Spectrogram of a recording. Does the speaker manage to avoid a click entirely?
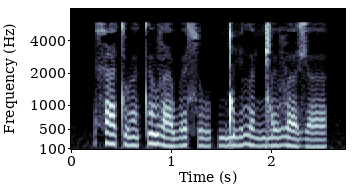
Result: no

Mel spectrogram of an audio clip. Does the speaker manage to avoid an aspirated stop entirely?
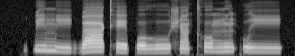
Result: no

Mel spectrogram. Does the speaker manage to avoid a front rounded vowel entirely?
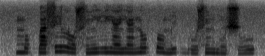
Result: yes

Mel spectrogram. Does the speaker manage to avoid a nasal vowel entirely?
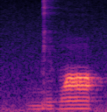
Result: no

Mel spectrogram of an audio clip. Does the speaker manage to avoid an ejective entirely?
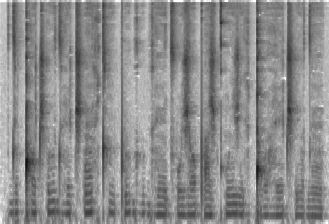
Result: no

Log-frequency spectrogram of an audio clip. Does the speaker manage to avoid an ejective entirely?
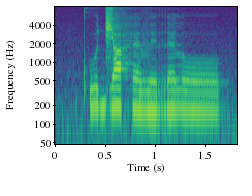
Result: no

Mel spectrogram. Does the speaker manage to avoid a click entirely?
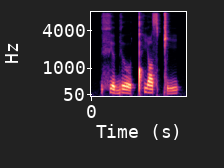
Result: no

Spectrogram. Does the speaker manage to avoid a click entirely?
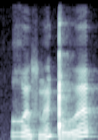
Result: no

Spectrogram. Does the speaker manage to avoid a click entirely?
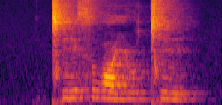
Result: no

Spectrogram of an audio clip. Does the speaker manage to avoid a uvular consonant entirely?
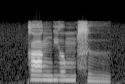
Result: yes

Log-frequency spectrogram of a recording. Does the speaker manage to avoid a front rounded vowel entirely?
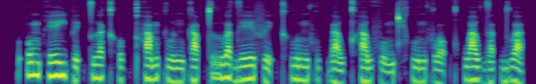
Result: yes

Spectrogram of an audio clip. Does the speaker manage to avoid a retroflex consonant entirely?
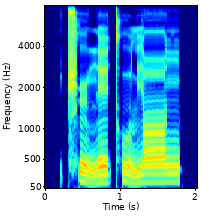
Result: no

